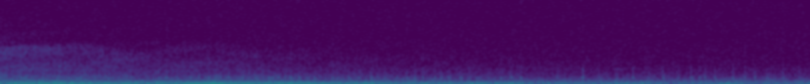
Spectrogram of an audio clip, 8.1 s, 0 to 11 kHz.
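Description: Piper J-3 Cub's engine at low power, heard from a distance as the plane lands on grass and rolls away: a low drone that gradually fades.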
